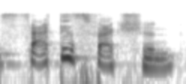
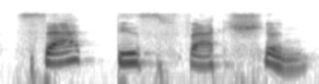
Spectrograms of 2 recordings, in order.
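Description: First: Said in the usual way. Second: Very slow "satisfaction" as sa-tis-fac-tion; syllable by syllable. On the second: Shown as a demonstration. Teacher asking class to count syllables, slowly syllable by syllable. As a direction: break "satisfaction" into four spaced beats. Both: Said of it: "how many syllables it has".

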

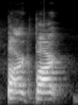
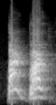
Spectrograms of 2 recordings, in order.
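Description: First: Loud, higher mock barking; robot dog bark. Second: High, loud mock barking; Goddard barking. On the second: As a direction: yap like a cartoon robot dog. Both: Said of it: "I'm Goddard from Jimmy Neutron".

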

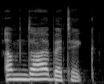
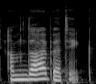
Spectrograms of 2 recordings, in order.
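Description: No difference in how they are said.

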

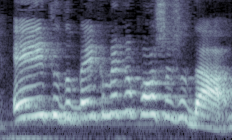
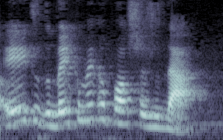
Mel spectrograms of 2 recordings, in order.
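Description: First: Higher, fast, eager little voice; fragile, girlish voice. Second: Said in the usual way. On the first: Shown as a demonstration. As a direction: sound timid and small, head tilted. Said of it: "Olha como é que eu pareço mais frágil". (voz frágil e boba, mais aguda e rápida) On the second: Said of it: "Não é aqui, ó".

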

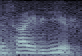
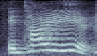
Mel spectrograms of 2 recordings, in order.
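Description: First: Said in the usual way. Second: "Entire year" set apart, higher and emphatic; emphatic repeat. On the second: Real, not acted. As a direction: drive home "entire year" with raised pitch.

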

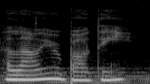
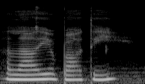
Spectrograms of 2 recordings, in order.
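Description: Both takes have the same delivery.

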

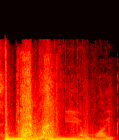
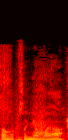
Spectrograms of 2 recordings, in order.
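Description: First: Said in the usual way. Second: Softly, reminding herself to keep quiet; hushed. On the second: Shown as a demonstration. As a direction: drop the voice low and quiet. (พูดเบาๆ แบบกระซิบเตือนตัวเอง)

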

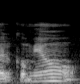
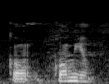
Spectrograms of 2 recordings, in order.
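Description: First: "comió" stressed on its last syllable, the O; stress on final O. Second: "comió" said as CÓmio, stress on the first syllable, after a false start; misplaced stress on CO. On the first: Teacher showing students the accented verb, "comió" stressed on final O. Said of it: "poner el acento en la O". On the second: Teacher showing the unaccented verb, "comió" stressed as CÓmio. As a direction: stumble into "comió" with the accent on CO. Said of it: "porque si no va a decir". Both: Shown as a demonstration.

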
